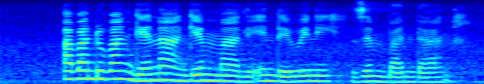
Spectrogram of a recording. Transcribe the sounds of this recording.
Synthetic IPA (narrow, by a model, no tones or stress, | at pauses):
aɓantʼuɓaŋɛnaŋɛːmaliʔɛndʱawenizɛːmbʱandʱaːna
